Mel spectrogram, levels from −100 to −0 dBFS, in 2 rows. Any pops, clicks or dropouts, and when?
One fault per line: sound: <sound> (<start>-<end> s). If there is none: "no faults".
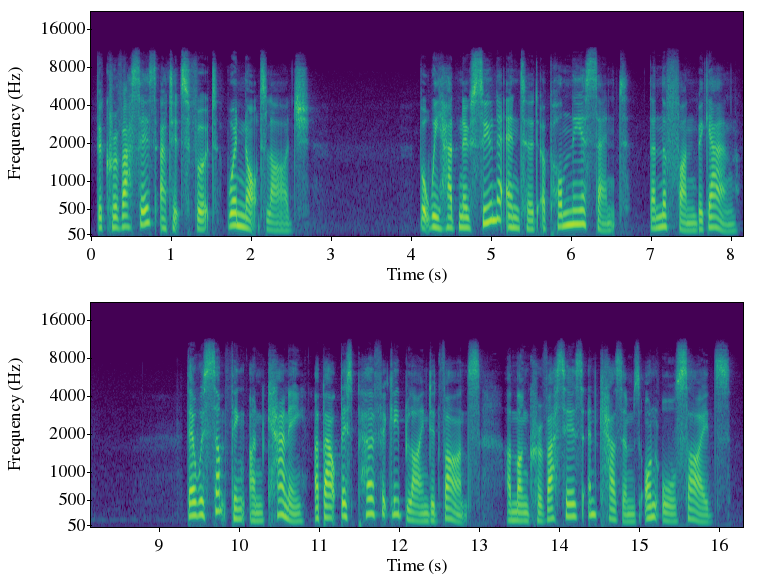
no faults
